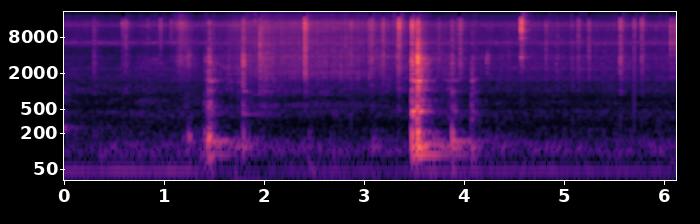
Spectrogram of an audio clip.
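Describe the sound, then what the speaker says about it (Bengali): Onions and dried chillies fry in a pan at home, a soft sizzle under a few sharp clattering stirs and knocks, one loud scrape near the middle. "পেঁয়াজ শুকনো মরিচ ভাজবো।"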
